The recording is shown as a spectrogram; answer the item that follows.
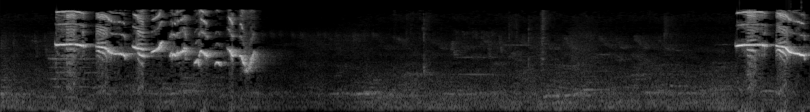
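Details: Oriental magpie-robin kept as a decoy, singing to draw wild birds into fighting and excite males: a two-second run of loud, quick, twisting whistles and chatters, a quiet pause, then the phrase starting again.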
